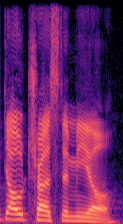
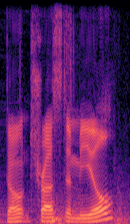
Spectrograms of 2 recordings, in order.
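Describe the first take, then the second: First: Slow falling repeat, thrown back in disbelief; incredulous echo. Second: Slow, with a questioning rise at the end; slow puzzled reading. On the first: Player questioning Gabe's late warning, incredulous echo. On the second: Player reading a message in the game, slow and puzzled. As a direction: read it out slowly as a question. Reads out message, then mocks it. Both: Real, not acted.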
